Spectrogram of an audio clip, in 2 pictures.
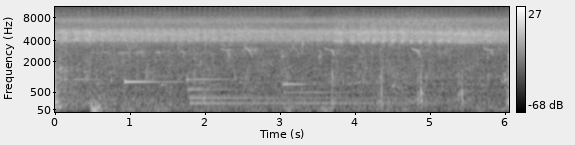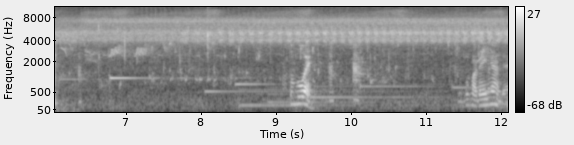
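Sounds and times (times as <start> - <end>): faint bird chirps: 0.0 - 12.0
high-pitched insect chorus: 0.0 - 12.0.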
